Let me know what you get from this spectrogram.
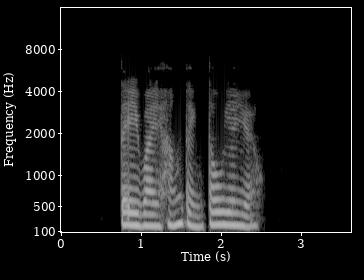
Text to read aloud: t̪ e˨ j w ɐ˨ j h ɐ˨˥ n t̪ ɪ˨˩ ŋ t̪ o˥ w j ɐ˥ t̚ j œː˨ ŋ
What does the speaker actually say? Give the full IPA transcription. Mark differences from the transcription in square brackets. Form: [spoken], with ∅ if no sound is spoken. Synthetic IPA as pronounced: t̪ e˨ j w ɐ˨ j h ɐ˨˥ [ŋ] t̪ ɪ˨˩ ŋ t̪ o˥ w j ɐ˥ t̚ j œː˨ ŋ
